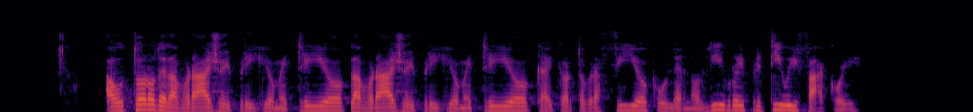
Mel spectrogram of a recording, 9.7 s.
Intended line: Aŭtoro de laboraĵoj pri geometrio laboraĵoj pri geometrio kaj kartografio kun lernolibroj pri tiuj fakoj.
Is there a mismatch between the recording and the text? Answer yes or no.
no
